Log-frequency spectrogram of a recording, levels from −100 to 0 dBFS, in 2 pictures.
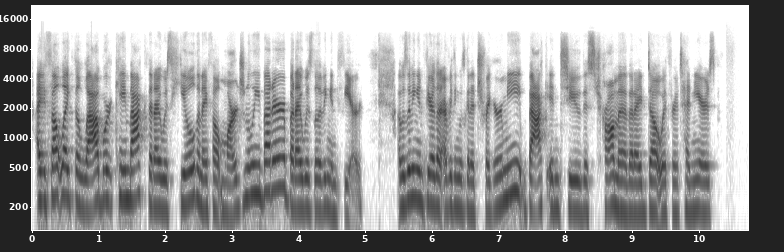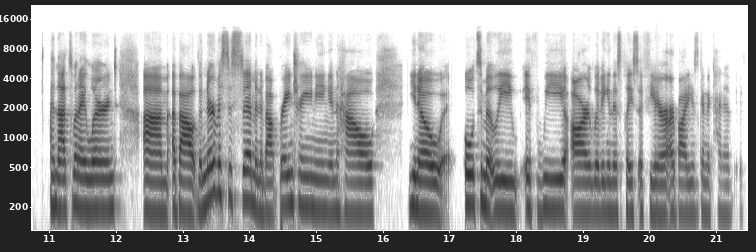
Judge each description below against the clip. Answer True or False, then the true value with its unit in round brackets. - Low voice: False (190 Hz)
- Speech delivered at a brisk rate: True (225 wpm)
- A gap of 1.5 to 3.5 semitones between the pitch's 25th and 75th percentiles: True (3.0 semitones)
